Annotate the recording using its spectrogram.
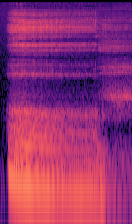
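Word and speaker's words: ॐ: A plus U will combine as O. Then you close your mouth. Om.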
